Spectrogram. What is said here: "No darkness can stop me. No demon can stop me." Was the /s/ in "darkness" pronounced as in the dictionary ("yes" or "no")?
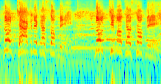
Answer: no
